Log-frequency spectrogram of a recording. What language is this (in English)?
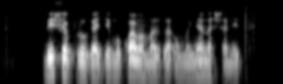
Kinyarwanda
